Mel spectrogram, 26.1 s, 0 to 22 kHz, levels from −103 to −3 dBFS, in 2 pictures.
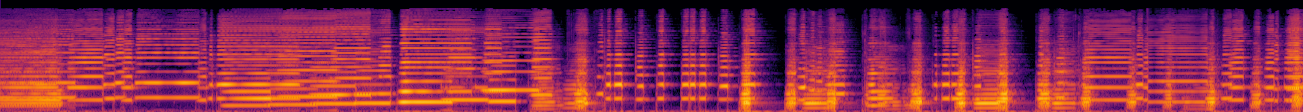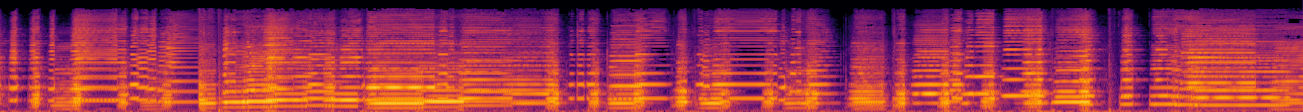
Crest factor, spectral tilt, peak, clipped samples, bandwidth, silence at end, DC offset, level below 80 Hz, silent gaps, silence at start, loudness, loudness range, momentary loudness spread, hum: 22 dB; -3.5 dB/octave; -2 dBFS; under 0.1%; 16 kHz; 0 s; under 0.1%; -52 dBFS; none; 0 s; -23 LUFS; 5 LU; 8 LU; none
